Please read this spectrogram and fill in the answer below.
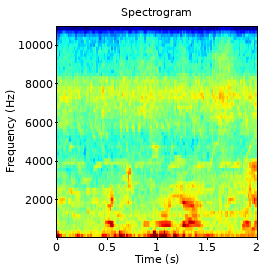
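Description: Speech: a man's short vocal sound about a second in, then a spoken word at the very end, over irregular low rumbling.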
